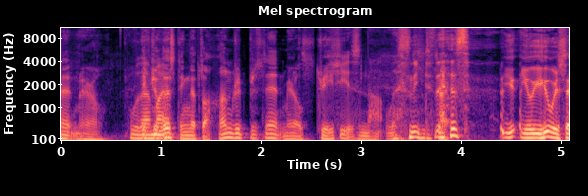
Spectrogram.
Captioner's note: laughs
